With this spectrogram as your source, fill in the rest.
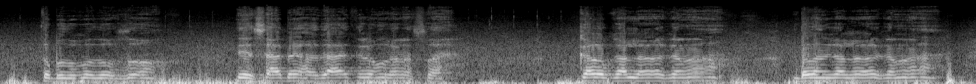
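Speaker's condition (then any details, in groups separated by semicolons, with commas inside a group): Difficulty speaking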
